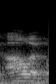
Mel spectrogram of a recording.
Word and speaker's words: Aleph: The first hint is that, unlike the rest of the alphabet, Aleph is the only silent letter. All the other letters of the alphabet have a physical sound associated with them. Aleph,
